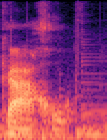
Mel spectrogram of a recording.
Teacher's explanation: Word initially, it is uvular. But here, even though it's intervocalic, when it's double R, it is uvular, carro. So that's the difference between caro and carro in Portugal Portuguese.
